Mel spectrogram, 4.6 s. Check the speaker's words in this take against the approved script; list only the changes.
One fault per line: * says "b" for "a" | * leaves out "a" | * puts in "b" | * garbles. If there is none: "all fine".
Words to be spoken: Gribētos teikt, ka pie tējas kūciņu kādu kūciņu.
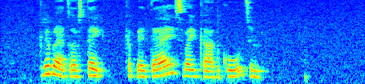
* says "vajag" for "kūciņu"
